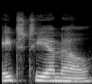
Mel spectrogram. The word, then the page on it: html: American English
